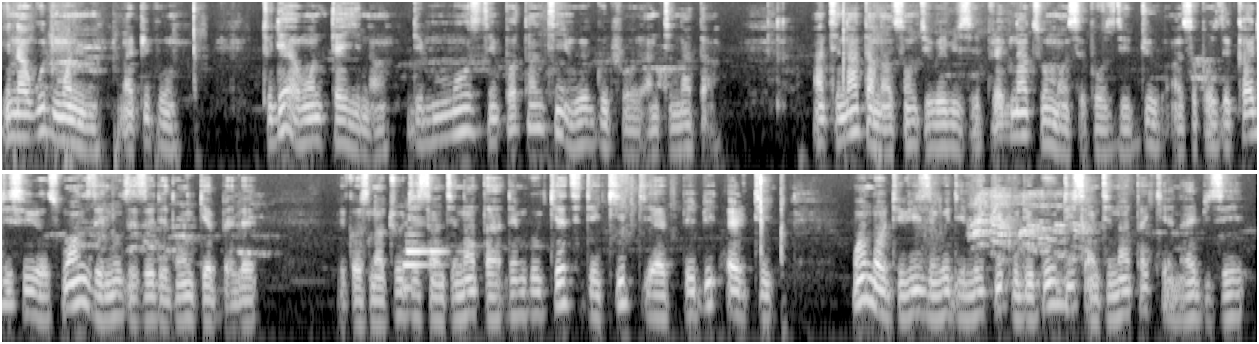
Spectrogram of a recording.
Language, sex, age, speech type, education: Nigerian Pidgin, male, 30-45, spontaneous, tertiary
